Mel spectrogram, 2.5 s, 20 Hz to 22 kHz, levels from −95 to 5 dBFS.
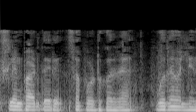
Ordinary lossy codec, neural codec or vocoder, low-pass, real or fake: MP3, 32 kbps; none; 7.2 kHz; real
